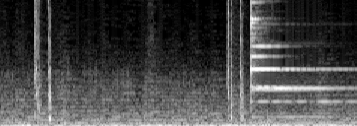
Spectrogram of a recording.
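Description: Two quick double mouse clicks about a second and a half apart, the second followed at once by a bright notification-bell chime that rings on, over background music with a steady low bass.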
